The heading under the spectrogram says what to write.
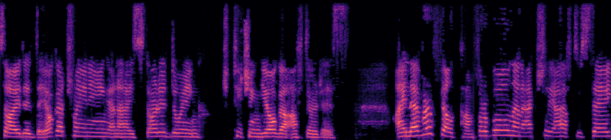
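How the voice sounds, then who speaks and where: A woman with a Polish accent speaks at a fairly high pitch. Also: ordinary pitch variation, moderate pace. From Poland. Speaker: yoga teacher. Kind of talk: testimony. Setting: ministry event. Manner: halting.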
